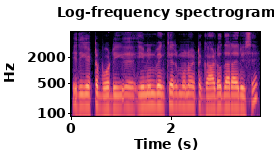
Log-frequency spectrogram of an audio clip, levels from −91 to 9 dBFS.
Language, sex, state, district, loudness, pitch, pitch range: Bengali, male, Tripura, West Tripura, -15 LUFS, 140 Hz, 135-145 Hz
